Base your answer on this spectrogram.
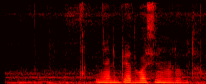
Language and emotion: Russian, neutral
